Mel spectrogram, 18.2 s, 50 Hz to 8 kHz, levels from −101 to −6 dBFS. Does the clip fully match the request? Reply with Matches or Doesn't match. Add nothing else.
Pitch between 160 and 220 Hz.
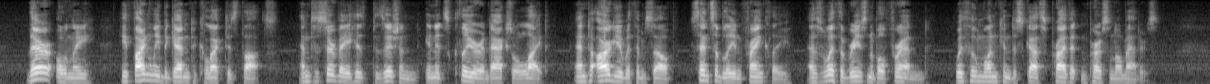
Doesn't match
